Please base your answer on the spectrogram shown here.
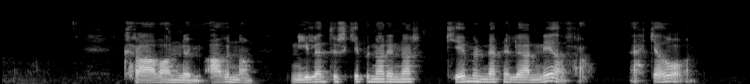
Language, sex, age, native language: Icelandic, male, 20-29, Icelandic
